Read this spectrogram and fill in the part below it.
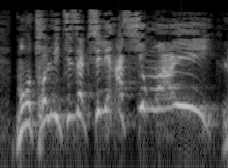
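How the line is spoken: Shout. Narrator (French): lui cria Fred

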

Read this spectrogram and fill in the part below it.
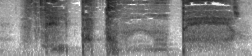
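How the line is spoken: Whispering. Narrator (French): chuchota Ron

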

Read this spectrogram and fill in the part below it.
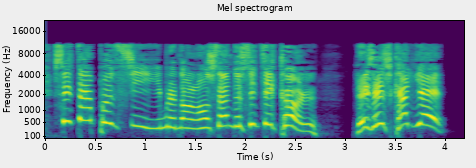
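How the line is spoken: Exclaimed. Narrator (French): s'écria Dawlish

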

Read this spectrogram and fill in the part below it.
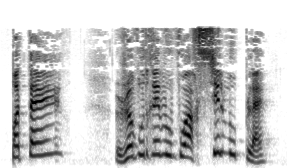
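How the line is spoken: Loud call over noise. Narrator (French): lança le professeur McGonagall d'une voix suffisamment forte pour couvrir le bruit ambiant

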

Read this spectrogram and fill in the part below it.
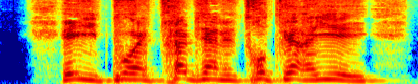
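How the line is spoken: Loud voice. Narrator (French): dit Ron d'une voix forte

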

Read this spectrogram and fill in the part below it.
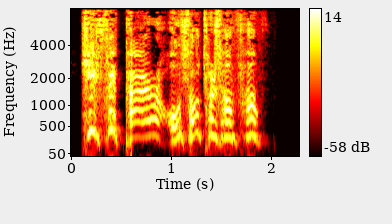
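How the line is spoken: Sudden hurried voice. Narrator (French): elle dit soudain d'une voix précipitée

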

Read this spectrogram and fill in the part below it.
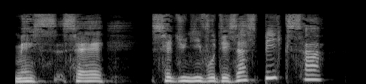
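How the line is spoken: Timid voice. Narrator (French): dit-il d'une voix timide

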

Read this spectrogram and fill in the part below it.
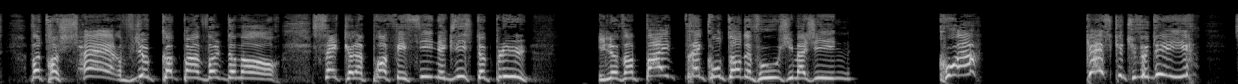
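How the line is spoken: Exclaiming. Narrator (French): s'écria-t-elle

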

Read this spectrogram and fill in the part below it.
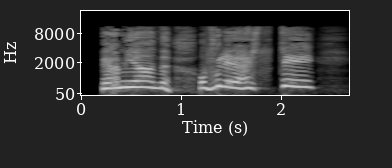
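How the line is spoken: Exclamation. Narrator (French): s'écria Ron

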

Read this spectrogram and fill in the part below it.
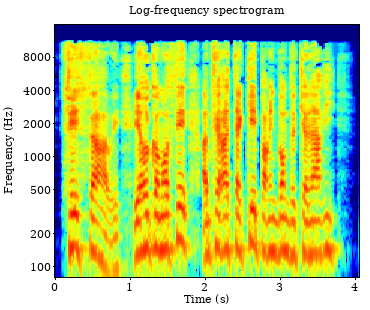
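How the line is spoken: Muttered. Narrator (French): marmonna Ron

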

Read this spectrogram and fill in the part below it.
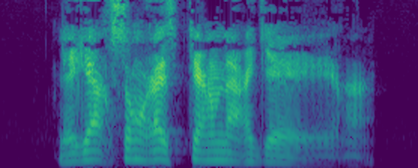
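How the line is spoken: Barked sharply. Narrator (French): aboya le professeur Gobe-Planche

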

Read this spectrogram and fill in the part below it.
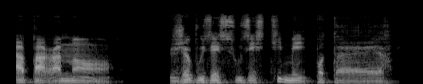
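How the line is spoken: Low-voiced retort. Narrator (French): répliqua-t-il à voix basse

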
